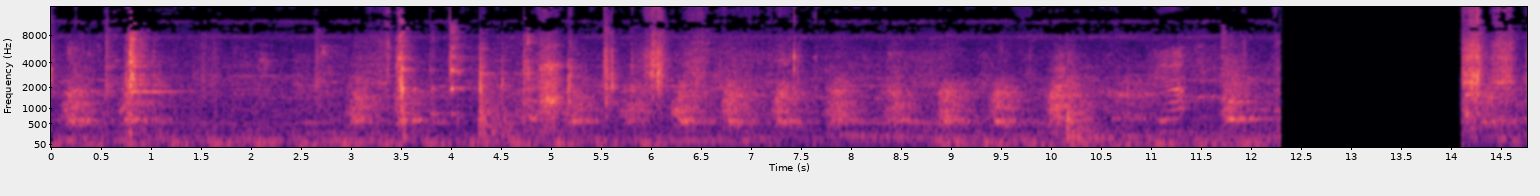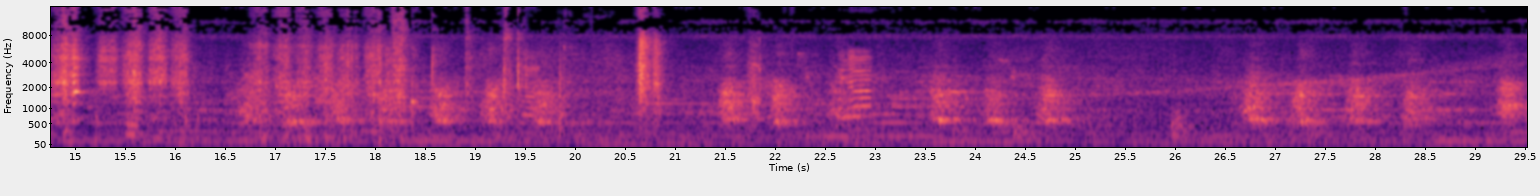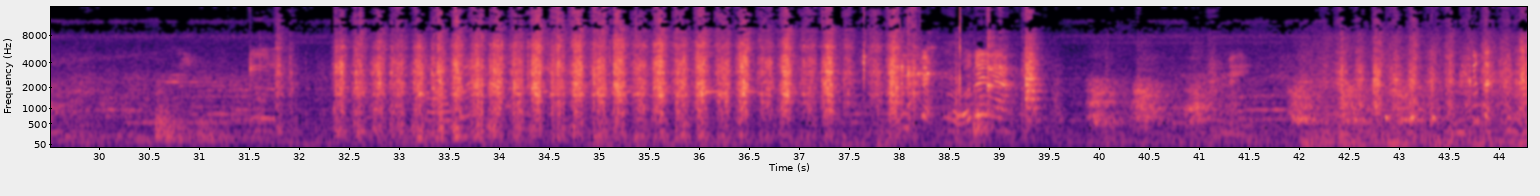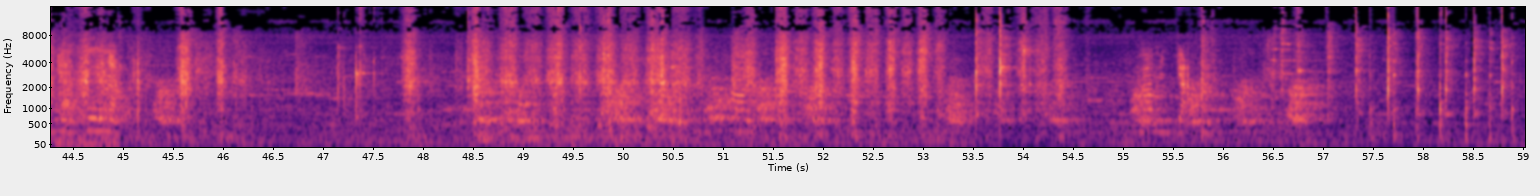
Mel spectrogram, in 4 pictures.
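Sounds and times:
hacksaw cutting bamboo: 0:04.7 - 0:07.3, 0:14.1 - 0:18.6, 0:20.6 - 0:21.0, 0:31.5 - 0:38.3, 0:42.1 - 0:46.4, 0:47.3 - 0:54.6, 0:56.4 - 0:59.0.

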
